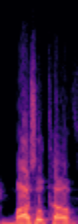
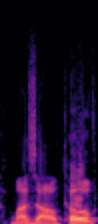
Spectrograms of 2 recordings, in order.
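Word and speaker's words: מזל טוב: And whether you say mazel tov, which is the Yiddishization again of the Hebrew mazal tov, or you say it in the Hebrew Sephardic pronunciation of mazal tov, in either case, you're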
